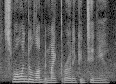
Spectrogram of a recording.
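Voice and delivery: usual speaking voice

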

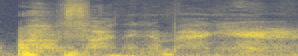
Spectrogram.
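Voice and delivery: very soft, airy murmur; breathless whisper. Acted. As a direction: whisper it on an exhale. Breathless moment with partner.

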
